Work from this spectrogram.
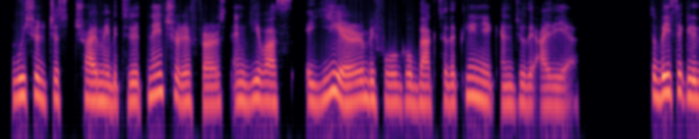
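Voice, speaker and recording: Halting woman nutritionist, smooth clear voice. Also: fairly low pitch, no room sound, clean studio sound. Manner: hesitant, many fillers and restarts. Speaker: nutritionist guest. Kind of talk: conversational case discussion.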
